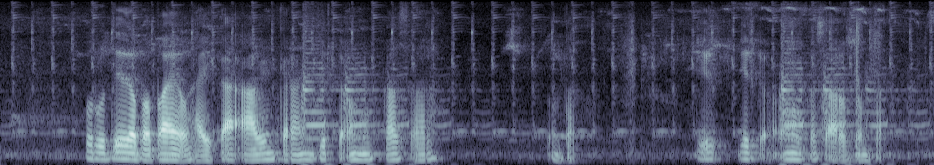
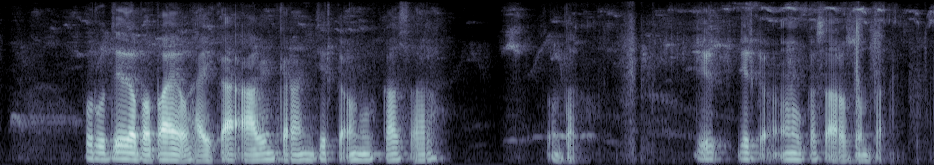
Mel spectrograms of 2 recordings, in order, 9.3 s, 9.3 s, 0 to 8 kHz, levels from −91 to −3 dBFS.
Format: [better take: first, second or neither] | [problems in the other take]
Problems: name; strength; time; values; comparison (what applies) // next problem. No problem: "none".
second | background sound (Clock + Guitar); 12 dB below the speech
